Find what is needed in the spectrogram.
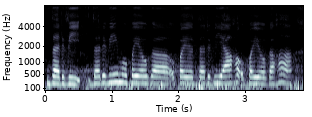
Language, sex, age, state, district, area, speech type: Sanskrit, female, 30-45, Karnataka, Dakshina Kannada, urban, spontaneous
